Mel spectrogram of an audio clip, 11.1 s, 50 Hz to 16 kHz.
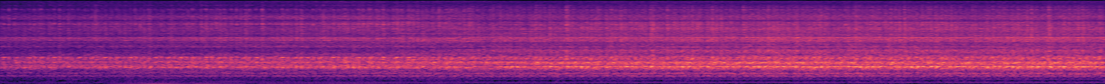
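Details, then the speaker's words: Manson lathe turning a 1/2-inch brass bar, heavier cut: motor pitch changes, steady hum with fast chatter about four per second growing louder as the cut deepens; motor struggling but still cutting. "putting on a bit of a heavier cut this time as you can hear the picture of the motor has changed but it's cutting all right"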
